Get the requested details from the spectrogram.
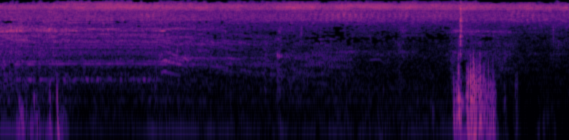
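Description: A golf cart motor hums as the cart drives away.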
